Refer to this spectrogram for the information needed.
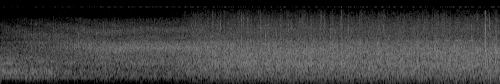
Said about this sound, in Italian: Rendiamo lode a Dio per la testimonianza di questo strenuo difensore della fede e della dignità dell'uomo e salutiamo con un applauso lui e tutto il popolo lituano.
